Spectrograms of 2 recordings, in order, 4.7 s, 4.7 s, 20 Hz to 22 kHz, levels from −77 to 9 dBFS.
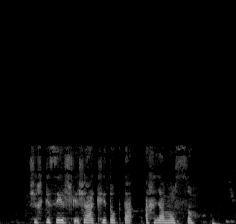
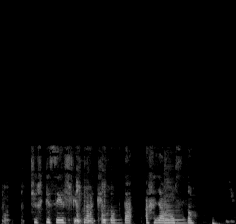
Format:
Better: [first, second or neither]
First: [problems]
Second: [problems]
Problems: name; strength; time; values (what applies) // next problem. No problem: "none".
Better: first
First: none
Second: noise reduction (neural mask model RNNoise)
